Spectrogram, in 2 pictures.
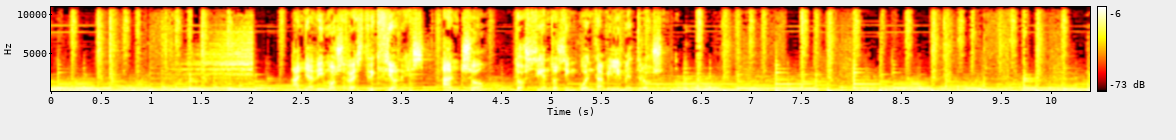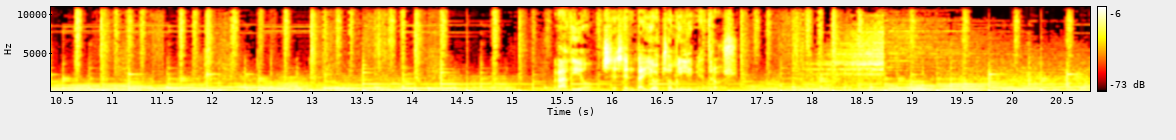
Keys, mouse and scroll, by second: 0.0 right click, 4.4 click, 6.1 2, 6.4 5, 7.4 Return, 9.5 click, 10.9 click, 12.2 click, 14.3 click, 16.2 6, 16.5 8, 17.3 Return, 18.8 click.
